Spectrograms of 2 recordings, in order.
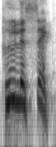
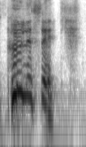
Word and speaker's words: Pulisic: The Americans say it with the hard C, Pulisic. No, Yeah, it's Pulisic.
